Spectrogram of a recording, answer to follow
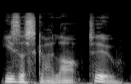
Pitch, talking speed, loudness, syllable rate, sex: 95 Hz, 185 wpm, -16 LUFS, 4.1 syllables/s, male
